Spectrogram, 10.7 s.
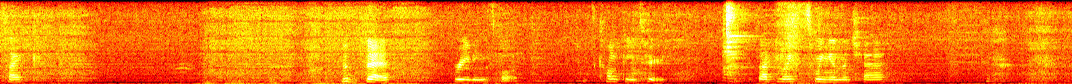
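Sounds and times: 
speech: 0.1 - 0.5, 3.4 - 5.2, 6.0 - 6.8, 7.6 - 9.0
wind buffeting the microphone outdoors on a sunny, windy day: 1.7 - 5.3.

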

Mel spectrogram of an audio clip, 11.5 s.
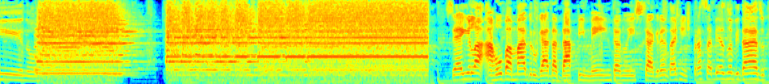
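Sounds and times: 
speech: 0.0 - 1.2, 6.8 - 11.5
truck horn blaring: 0.5 - 6.5.

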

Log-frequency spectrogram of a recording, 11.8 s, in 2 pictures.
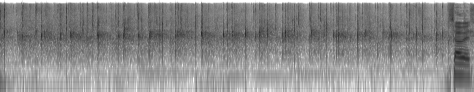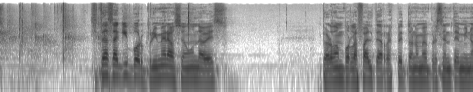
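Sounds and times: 
audience applauding: 0.0 - 7.0
speech: 5.6 - 6.0, 7.1 - 8.8, 10.0 - 11.8.

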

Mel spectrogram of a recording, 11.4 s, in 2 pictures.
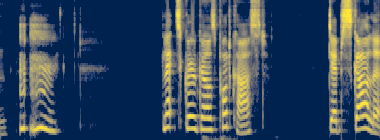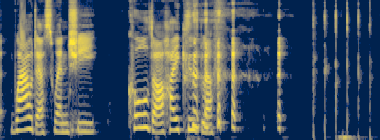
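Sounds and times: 
speech: 0.0 - 1.0, 2.4 - 4.0, 4.9 - 10.0
soft sparse hand claps: 10.3 - 11.3.

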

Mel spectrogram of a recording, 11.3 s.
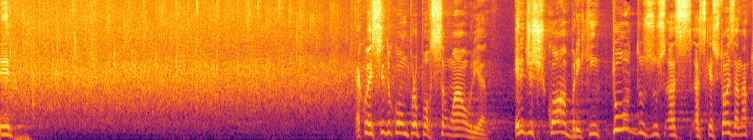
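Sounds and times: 
speech: 0.0 - 0.4, 5.3 - 11.2
audience applause: 0.0 - 5.3.

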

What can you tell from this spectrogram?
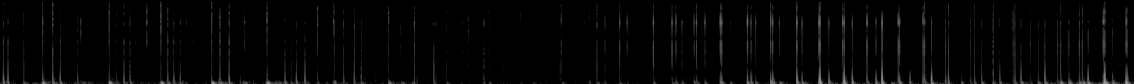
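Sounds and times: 
rapid irregular tapping with sharp clicks: 0.0 - 11.3.

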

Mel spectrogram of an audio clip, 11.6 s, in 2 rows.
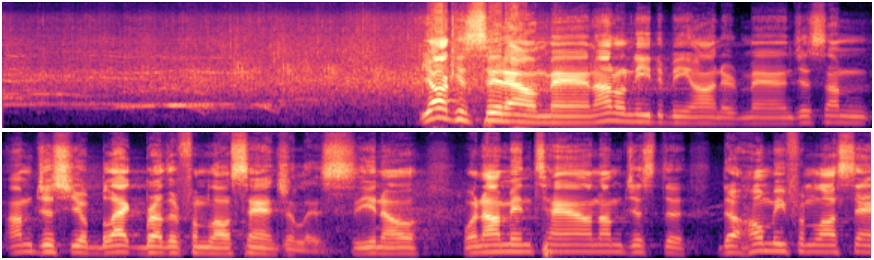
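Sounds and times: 
audience applause: 0.0 - 4.2
speech: 2.8 - 11.5.

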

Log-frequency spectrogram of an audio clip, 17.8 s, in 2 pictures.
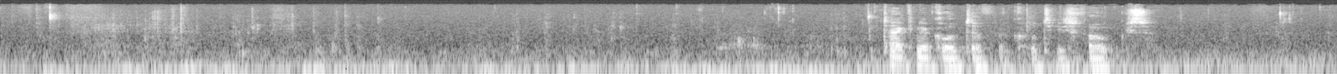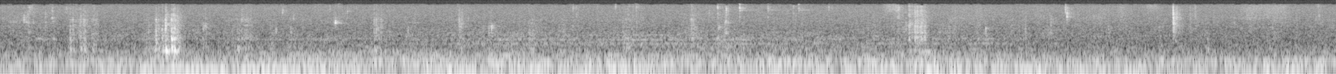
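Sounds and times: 
person munching on Kentucky Fried Chicken: 0.0 - 5.9, 7.8 - 17.2
speech: 6.0 - 7.8.

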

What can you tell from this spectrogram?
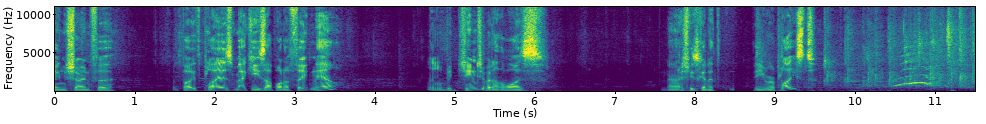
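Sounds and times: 
speech: 0.0 - 0.8, 1.5 - 3.6, 4.6 - 6.2, 7.6 - 9.8
crowd applause: 9.5 - 11.4.

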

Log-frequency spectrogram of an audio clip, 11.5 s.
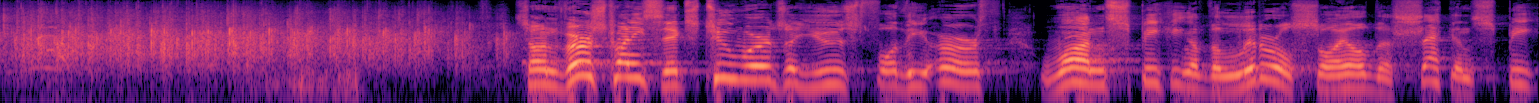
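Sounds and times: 
audience clapping: 0.0 - 4.4
speech: 4.0 - 11.5.

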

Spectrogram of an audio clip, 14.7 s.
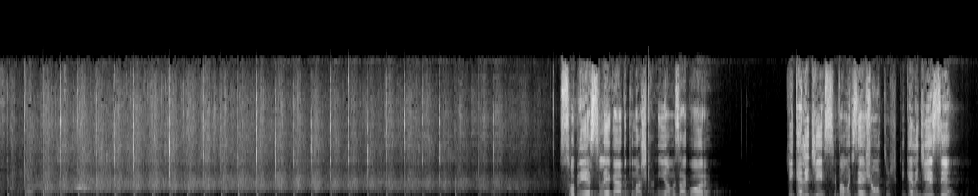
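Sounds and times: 
audience clapping in a steady rhythm: 0.0 - 8.6
speech: 8.5 - 10.8, 11.9 - 14.4.

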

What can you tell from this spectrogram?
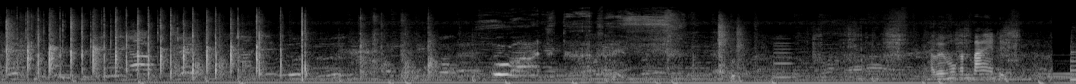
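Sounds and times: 
quick sharp hand claps: 0.0 - 4.5
murmured voices: 0.0 - 10.6
speech: 9.6 - 10.3.

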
